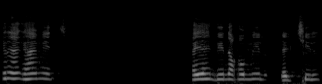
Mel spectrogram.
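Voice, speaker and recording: A woman with a Filipino accent preaching a sermon at a church service in a conversational, animated way, often checking in with the listeners. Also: on the high side, fairly quick. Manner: conversational, animated storytelling, frequent "po" and "no?".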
